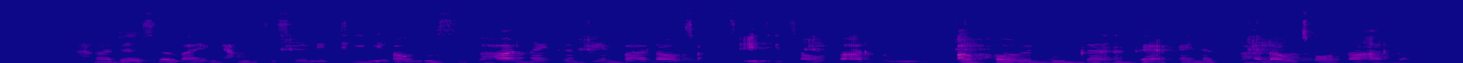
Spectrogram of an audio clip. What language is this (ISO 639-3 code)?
tir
